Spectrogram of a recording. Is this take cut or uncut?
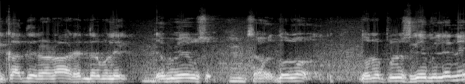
uncut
